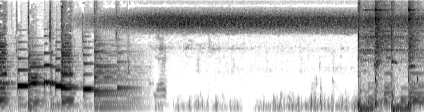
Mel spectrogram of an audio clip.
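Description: Piano-like intro music for about a second and a half, giving way to a steady high-pitched insect chorus, typical of crickets in tall grass. About five seconds in, loud music with a beat starts over it.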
